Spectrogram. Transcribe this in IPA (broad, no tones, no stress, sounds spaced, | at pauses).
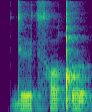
d ø t͡sʰ ɔ ǃʼ ɤ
